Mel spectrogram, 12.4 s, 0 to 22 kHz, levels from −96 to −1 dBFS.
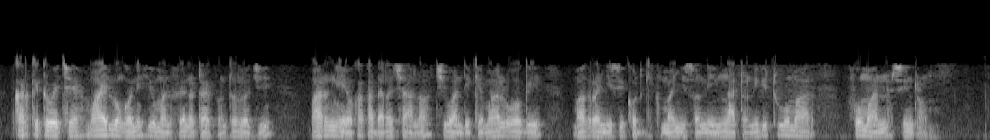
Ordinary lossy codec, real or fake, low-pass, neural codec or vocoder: AAC, 16 kbps; real; 7.2 kHz; none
